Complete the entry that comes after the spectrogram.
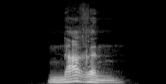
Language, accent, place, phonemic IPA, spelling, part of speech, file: German, Germany, Berlin, /ˈnaʁən/, narren, verb, De-narren.ogg
- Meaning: to fool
